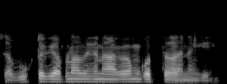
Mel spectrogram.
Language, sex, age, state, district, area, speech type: Bengali, male, 18-30, West Bengal, Uttar Dinajpur, rural, conversation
